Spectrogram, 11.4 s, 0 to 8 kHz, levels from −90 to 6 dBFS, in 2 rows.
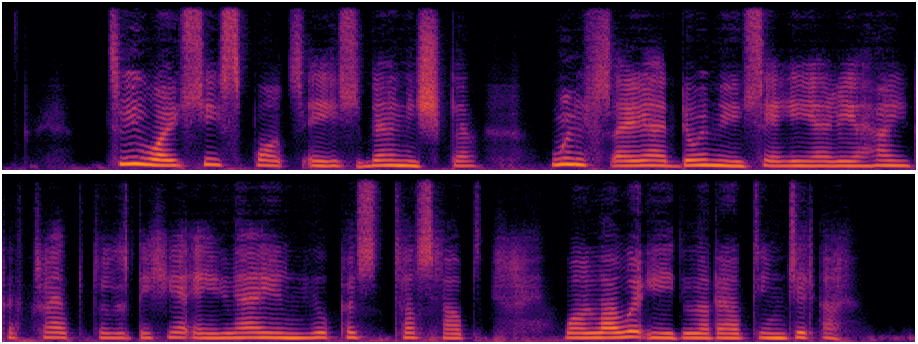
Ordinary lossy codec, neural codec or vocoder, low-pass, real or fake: none; codec, 16 kHz, 0.5 kbps, FreqCodec, larger model; none; fake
